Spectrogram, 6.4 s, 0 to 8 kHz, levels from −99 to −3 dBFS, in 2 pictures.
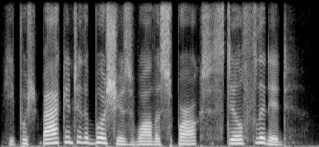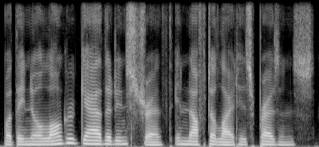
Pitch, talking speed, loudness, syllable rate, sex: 180 Hz, 215 wpm, -20 LUFS, 5.6 syllables/s, female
